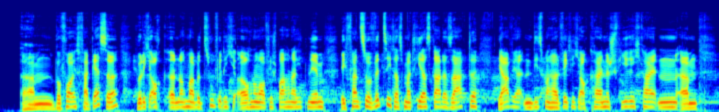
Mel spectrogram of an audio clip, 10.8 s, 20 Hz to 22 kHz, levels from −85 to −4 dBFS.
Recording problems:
echo of what is said; faint; throughout; 590 ms later, 20 dB below the speech

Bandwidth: 14.5 kHz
